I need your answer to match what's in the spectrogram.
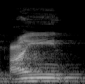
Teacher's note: ناک میں آواز لے کے جانا، جیسے عین، یہ غلط ہے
